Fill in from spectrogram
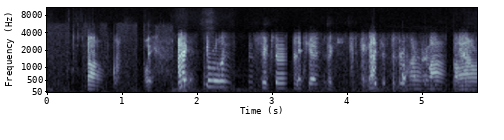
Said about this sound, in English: your tin can is sounding like a static filled tin can all of a sudden.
